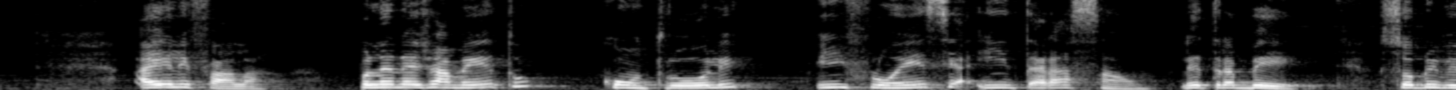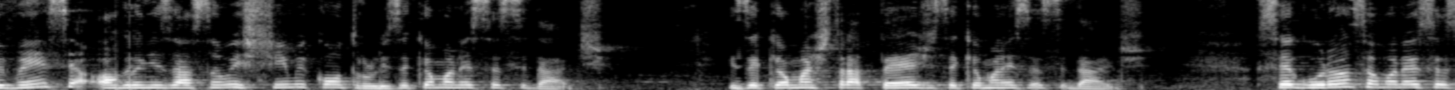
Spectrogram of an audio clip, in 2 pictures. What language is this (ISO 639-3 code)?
por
